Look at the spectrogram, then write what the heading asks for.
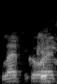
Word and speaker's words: Lefkowitz: It's Sara Spiker here, and today I have a special guest, a personal friend, Lefkowitz. Did I pronounce it strong or did I butcher your last name? Close enough. Lefkowitz.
